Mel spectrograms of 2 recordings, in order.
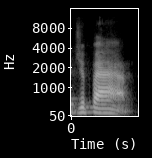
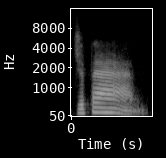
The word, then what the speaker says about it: Japan: is not it is Japan okay the stress is on the second syllable copy my rhythm Japan easy Japan and next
